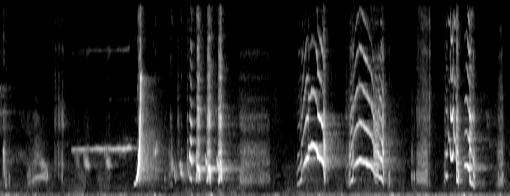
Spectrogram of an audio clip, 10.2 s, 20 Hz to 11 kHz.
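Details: Lyrebird male calling for a female, Dandenong Ranges, Victoria, February 2016: a held whistle, a sharp rising sweep, quick trills, then three loud arching whistled phrases spaced about a second apart.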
